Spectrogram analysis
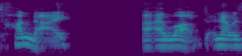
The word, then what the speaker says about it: Hyundai: was just like the way uh Roman says Hyundai I loved and that was that like yeah Hyundai I think you're pronouncing it improperly so I'm saying Hyundai yeah yeah it's Hyundai thank you sorry now that I'm assuming that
